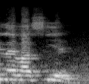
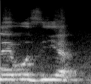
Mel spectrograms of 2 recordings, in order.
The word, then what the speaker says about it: Lavoisier: लैवासिए कह देता हूं, लेकिन इसका जो है शुद्ध प्रोनाउंसिएशन है वो होता है लेवोजियर। लेवोजियर। जब आप इसका अंग्रेजी देखेंगे तो आप पाएंगे कि देखो, जो लैवासिए उसका अंग्रेजी लिखा जाता है LAVOISIER। तो यहां इसका प्रोनाउंसिएशन ये होगा लेवोजियर।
